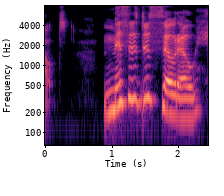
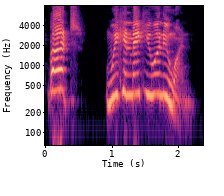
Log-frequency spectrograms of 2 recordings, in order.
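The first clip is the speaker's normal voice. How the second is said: high, loud, upbeat promise; reassuring dentist; 10 semitones higher, 9 dB louder than usual. Acted. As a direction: cheer the patient up. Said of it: "Doctor DeSoto announced".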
